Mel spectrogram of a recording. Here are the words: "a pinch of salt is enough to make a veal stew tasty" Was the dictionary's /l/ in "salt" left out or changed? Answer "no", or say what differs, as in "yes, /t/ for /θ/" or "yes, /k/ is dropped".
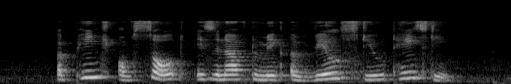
no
